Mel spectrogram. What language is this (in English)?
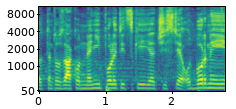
Czech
